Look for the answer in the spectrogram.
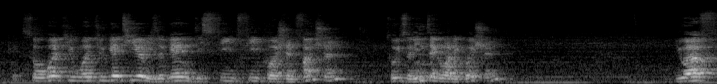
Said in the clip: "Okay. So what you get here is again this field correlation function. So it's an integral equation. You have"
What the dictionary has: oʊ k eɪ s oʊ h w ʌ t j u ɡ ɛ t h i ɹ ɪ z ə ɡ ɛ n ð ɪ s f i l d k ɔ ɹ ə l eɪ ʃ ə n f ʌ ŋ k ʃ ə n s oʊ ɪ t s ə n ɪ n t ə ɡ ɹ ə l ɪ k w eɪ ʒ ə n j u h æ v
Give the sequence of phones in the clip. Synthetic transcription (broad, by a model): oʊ k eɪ s oʊ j w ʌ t j u ɡ ɛ t h i ɹ ɪ z ə ɡ ɛ n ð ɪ s f i l d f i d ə eɪ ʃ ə n f ʌ ŋ k ʃ ə n s oʊ ɪ t s ə n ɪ n t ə ɡ ɹ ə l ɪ k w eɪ ʃ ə n j u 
